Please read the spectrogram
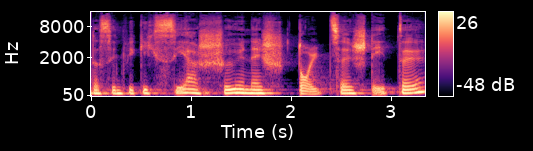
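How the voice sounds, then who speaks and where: Very slow and somewhat breathy, a woman with an Austrian accent speaks in a very deep, low pitch with a dark, mellow tone and ordinary pitch variation. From Austria, Vienna. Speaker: podcast host, former radio presenter. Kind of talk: personal storytelling monologue.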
